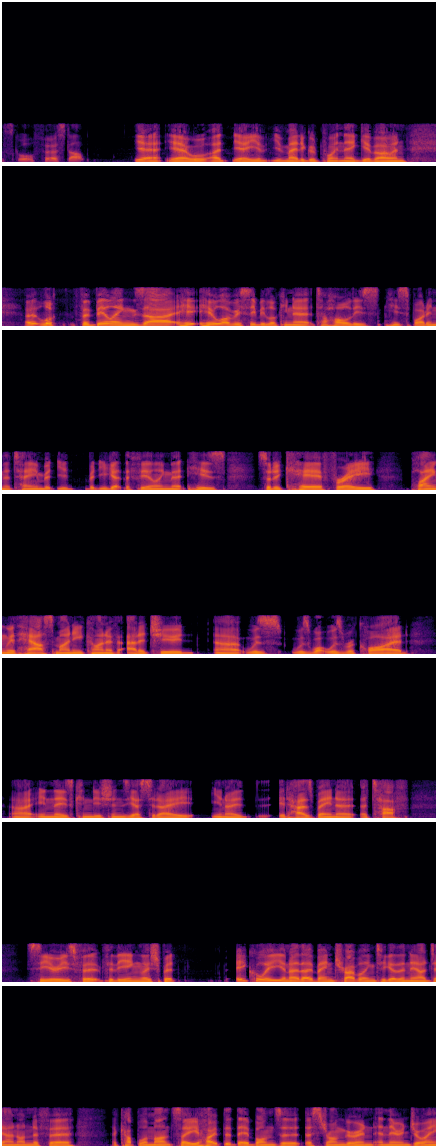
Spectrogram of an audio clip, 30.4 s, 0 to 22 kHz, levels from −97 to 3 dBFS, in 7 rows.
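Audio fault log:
No fault is heard in this speech.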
